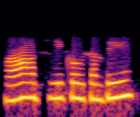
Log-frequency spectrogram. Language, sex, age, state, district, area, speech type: Odia, female, 45-60, Odisha, Sambalpur, rural, conversation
